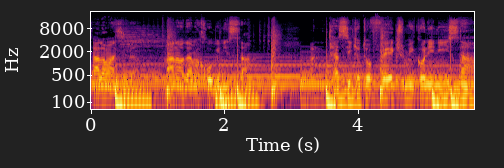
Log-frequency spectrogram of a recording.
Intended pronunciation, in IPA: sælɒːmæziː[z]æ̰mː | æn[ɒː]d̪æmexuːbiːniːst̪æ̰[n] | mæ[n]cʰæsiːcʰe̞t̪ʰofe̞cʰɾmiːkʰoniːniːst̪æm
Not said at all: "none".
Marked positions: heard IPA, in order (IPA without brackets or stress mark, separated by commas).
z, ɒː, m, n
